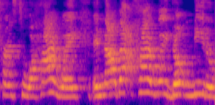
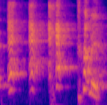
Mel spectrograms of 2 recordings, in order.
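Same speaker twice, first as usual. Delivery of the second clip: high laughing "eh, eh, eh"; playful mom busting her kid; mock stern mom, laughing; catching son out; 10 semitones higher than usual.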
